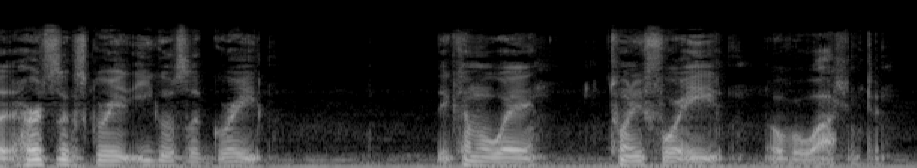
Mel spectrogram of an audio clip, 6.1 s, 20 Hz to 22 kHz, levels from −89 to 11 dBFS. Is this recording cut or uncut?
uncut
